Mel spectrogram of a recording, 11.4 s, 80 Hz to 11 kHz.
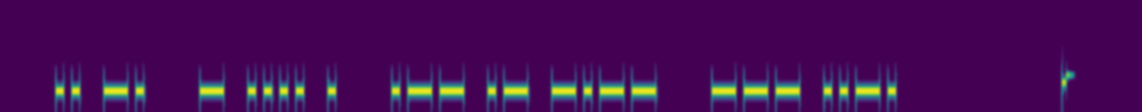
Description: Morse code, heard as a keyed tone, about 15 wpm, 700 Hz. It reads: IN THE WAY OF
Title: Sets of 4 Words 15wpm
